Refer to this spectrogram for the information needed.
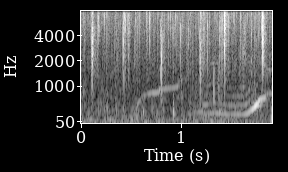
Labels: {"label": "biophony", "recorder": "SoundTrap 300"}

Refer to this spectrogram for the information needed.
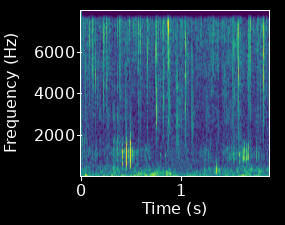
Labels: {"label": "biophony, damselfish", "recorder": "SoundTrap 500"}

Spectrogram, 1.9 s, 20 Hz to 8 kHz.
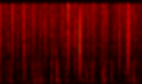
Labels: {"label": "biophony, sea urchins (Echinidae)", "recorder": "SoundTrap 600 or HydroMoth"}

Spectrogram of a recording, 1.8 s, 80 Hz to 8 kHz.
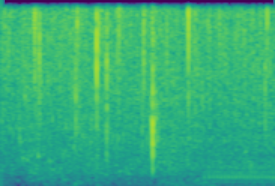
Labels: {"label": "biophony, croak", "recorder": "SoundTrap 500"}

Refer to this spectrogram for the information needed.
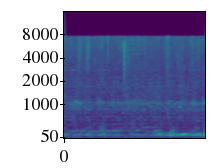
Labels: {"label": "anthrophony, boat engine", "recorder": "SoundTrap 500"}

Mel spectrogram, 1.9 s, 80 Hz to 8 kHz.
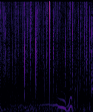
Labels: {"label": "biophony, cascading saw", "recorder": "SoundTrap 600 or HydroMoth"}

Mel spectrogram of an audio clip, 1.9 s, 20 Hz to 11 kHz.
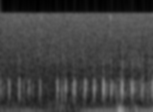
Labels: {"label": "biophony, grazing", "recorder": "SoundTrap 300"}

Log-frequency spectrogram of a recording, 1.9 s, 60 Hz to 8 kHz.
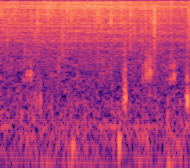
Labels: {"label": "biophony", "recorder": "SoundTrap 500"}
{"label": "anthrophony, boat engine", "recorder": "SoundTrap 500"}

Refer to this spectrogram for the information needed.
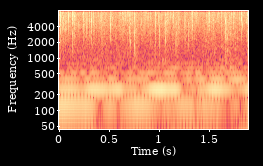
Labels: {"label": "biophony, midshipman", "recorder": "SoundTrap 500"}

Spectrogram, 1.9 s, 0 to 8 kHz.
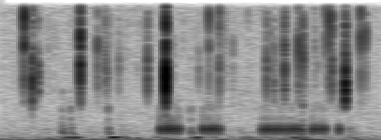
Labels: {"label": "biophony, knock croak", "recorder": "SoundTrap 300"}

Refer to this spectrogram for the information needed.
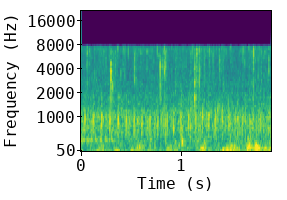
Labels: {"label": "biophony, rattle", "recorder": "SoundTrap 500"}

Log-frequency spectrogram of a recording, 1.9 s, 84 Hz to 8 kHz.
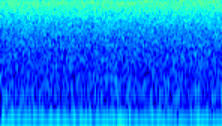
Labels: {"label": "biophony", "recorder": "SoundTrap 300"}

